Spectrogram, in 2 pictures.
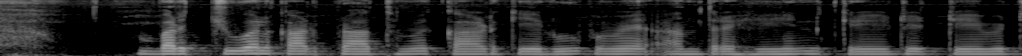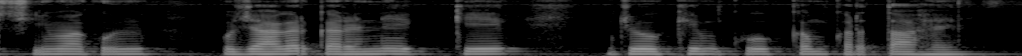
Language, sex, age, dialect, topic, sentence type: Hindi, male, 36-40, Kanauji Braj Bhasha, banking, statement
